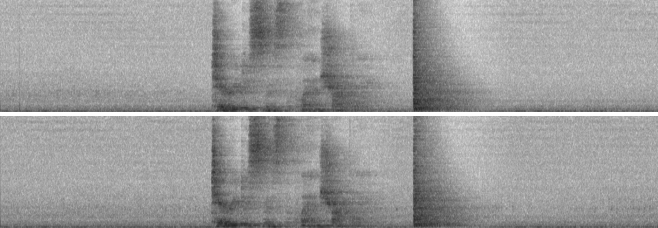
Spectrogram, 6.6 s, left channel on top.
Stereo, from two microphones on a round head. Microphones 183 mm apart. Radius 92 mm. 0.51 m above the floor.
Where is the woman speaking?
50° right (ahead or behind), 1.0 m.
